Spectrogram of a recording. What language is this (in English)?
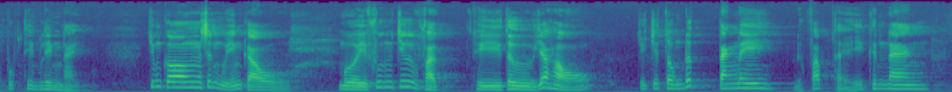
Vietnamese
